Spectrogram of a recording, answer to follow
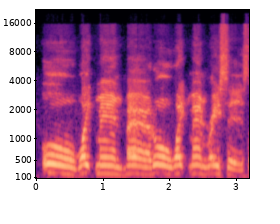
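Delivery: slow, high, loud sneering parody of a slogan; mocking slogan. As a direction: drag out each word to mock the chant. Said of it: "indoctrination of".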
